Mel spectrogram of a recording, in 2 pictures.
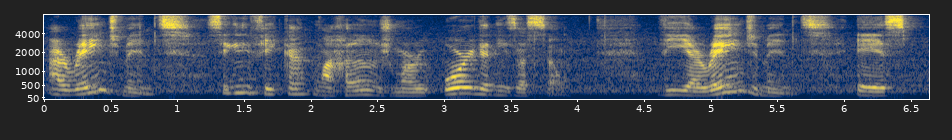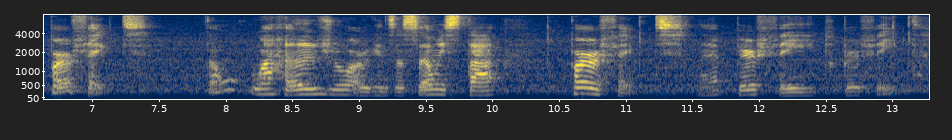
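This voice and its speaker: A man with a Brazilian Portuguese accent teaching English, explaining words patiently and slowing down to model each example phrase. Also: fairly high pitch, animated, bright, forceful tone, slight background noise. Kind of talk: slow explanatory language lesson.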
